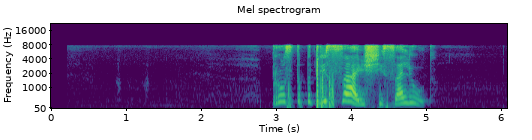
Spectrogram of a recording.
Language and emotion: Russian, positive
